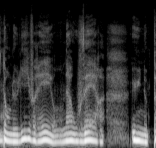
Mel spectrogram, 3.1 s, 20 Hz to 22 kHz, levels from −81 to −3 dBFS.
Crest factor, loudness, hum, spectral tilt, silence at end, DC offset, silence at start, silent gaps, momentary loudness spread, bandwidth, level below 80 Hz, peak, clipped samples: 14 dB; -14 LUFS; none; -8.5 dB/octave; 0 s; under 0.1%; 0 s; none; 6 LU; 12 kHz; -52 dBFS; 0 dBFS; under 0.1%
